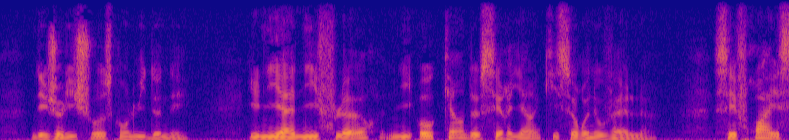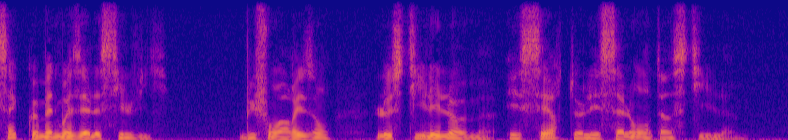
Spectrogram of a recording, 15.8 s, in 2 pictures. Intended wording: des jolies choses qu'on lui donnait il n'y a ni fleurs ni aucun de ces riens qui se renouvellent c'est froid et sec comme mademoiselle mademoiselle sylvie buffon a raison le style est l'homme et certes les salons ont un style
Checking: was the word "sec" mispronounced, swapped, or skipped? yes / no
no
